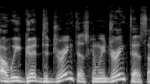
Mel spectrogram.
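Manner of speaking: ordinary talk, nothing marked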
